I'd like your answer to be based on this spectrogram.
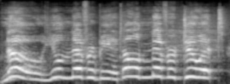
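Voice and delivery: squeaky high-pitched refusal. Retold or imitated. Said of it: "Deuteronomy's like".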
